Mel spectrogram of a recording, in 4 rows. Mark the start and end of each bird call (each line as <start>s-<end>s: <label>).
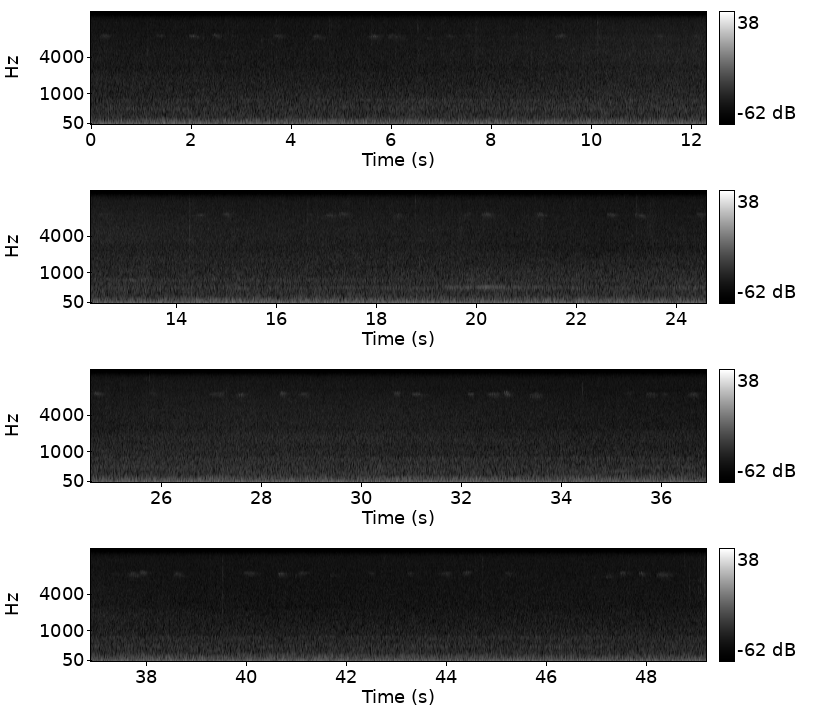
0.0s-40.8s: Golden-crowned Kinglet (Regulus satrapa)
43.8s-48.6s: Golden-crowned Kinglet (Regulus satrapa)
